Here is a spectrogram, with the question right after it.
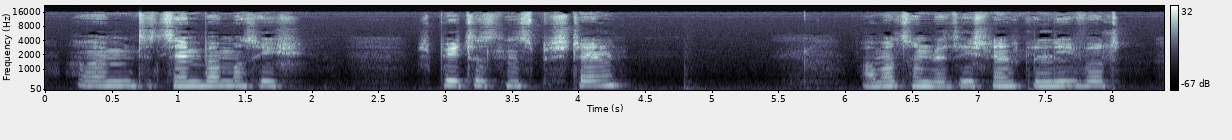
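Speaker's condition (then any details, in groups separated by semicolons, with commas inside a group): Spasticity from birth; multiple sclerosis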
